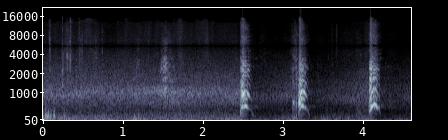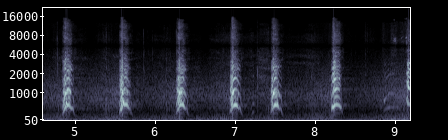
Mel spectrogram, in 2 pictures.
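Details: Sprocker Spaniel at kennels in the Worcestershire countryside, barking repeatedly: about eleven loud, sharp barks, mostly under a second apart, after a brief quieter yelp, with a constant low hum behind.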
